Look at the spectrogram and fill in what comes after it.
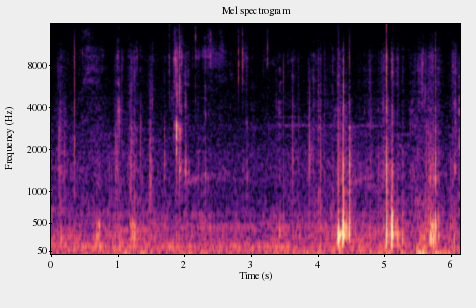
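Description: Close-up chewing and crunching of crispy fried chicken, in irregular crisp crackles, with the loudest crunches about four and five seconds in.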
